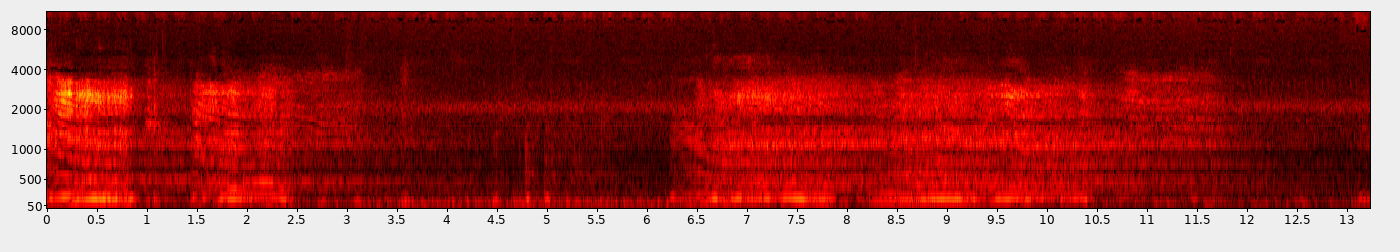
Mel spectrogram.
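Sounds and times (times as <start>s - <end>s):
red deer rutting bellows: 0.0s - 3.7s, 6.2s - 12.2s
low background noise: 0.0s - 13.2s.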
